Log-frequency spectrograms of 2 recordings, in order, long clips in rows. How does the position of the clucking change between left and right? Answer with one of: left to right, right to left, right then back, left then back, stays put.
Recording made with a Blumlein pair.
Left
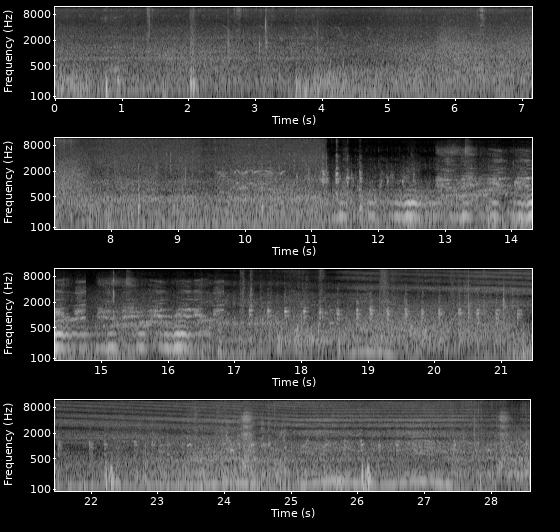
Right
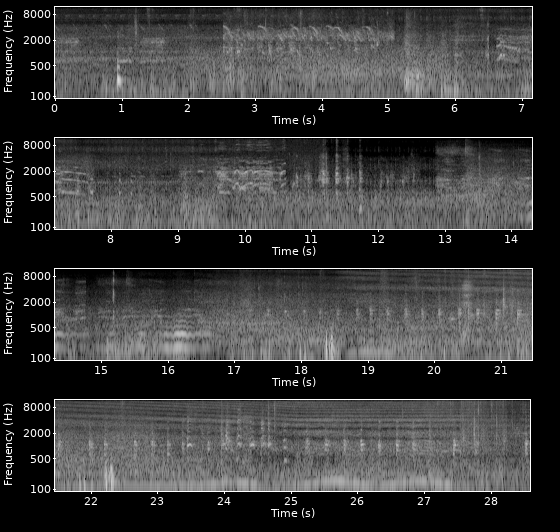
left then back.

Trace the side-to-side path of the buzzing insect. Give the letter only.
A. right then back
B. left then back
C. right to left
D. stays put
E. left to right
A.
